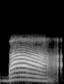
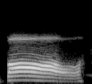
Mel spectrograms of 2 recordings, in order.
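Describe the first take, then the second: First: The word ends without any l sound. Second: The word ends with a clear l sound. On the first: A baby is approximating the word. "for a while it comes out as ba" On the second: An adult says the word fully. "it takes them a while to enunciate ball"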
